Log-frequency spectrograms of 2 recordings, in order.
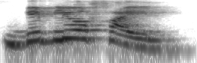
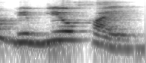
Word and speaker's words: bibliophile: हाँ, इट्स बिब्लियोफाइल। बिब्लियो, अपन लियो बहुत clear नहीं बोलना, बिब्लियोफाइल, बिब्लियोफाइल, okay ma'am, okay thank.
